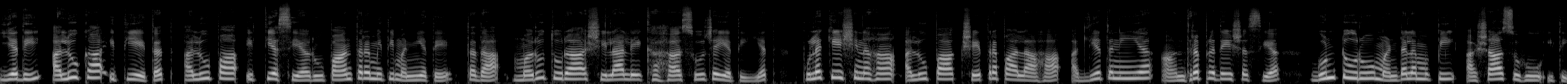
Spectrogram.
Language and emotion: Sanskrit, neutral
